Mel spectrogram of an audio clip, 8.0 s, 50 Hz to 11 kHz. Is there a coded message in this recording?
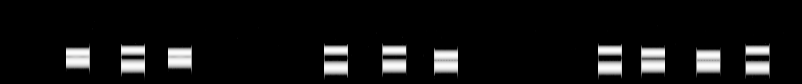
Yes: DTMF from 0.7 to 7.7 s, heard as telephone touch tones, dialled by hand, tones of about 240 ms. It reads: 060 364 3543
